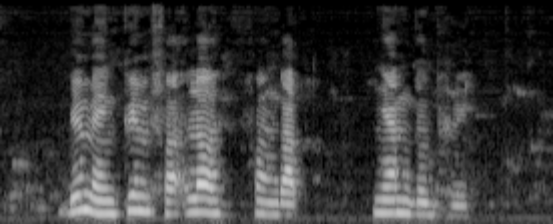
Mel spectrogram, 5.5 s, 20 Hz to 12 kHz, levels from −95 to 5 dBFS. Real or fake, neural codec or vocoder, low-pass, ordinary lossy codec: fake; vocoder, 44.1 kHz, 128 mel bands, Pupu-Vocoder; 10.8 kHz; Opus, 64 kbps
